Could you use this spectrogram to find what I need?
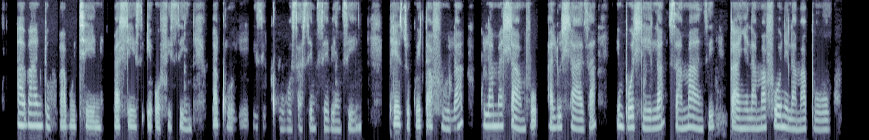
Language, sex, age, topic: North Ndebele, female, 18-24, health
